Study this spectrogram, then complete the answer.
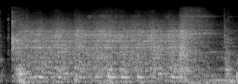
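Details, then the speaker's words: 1957 Plymouth barn find parked over 20 years, spark confirmed, starting fluid added over rotten fuel: continuous cranking with a few uneven pops, never settling into running. Fires briefly, no start; owner plans to disconnect fuel supply and drain tank. "It's trying. It's trying. We got to disconnect the fuel supply."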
